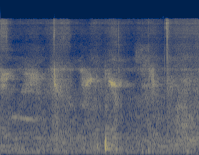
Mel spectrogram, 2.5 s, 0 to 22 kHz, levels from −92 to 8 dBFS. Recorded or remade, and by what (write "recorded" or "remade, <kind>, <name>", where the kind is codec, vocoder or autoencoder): remade, codec, SNAC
